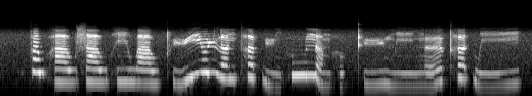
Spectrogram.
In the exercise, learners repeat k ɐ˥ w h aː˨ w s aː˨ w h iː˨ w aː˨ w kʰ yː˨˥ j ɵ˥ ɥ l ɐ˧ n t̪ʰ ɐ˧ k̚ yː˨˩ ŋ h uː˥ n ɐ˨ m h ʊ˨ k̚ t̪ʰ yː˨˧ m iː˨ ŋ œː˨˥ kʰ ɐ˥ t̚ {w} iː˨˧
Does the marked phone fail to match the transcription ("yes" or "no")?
no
